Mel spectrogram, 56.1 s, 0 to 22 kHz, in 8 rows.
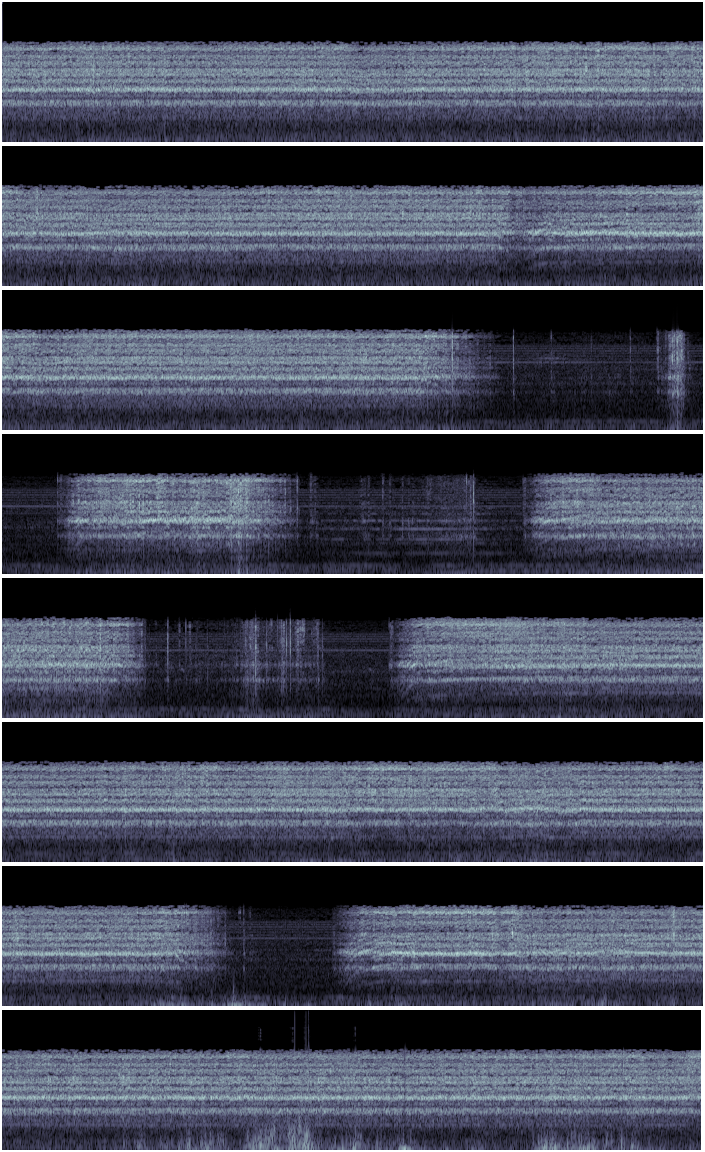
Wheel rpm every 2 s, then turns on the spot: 160, 160, 160, 160, 160, 160, 140, 160, 160, 30, 20, 120, 10, 100, 100, 20, 130, 160, 160, 160, 160, 150, 30, 160, 160, 160, 160, 160.
none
